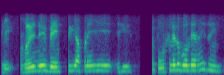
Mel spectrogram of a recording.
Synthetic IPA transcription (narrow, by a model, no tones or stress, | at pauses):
ɦiːɦʊnɪnːebẽːnt͡ʃiːaːpɳeːeɦiː | d̪əpuːɾsʰəleːt̪õːboːld̪eːaĩːt̪ʊsĩː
